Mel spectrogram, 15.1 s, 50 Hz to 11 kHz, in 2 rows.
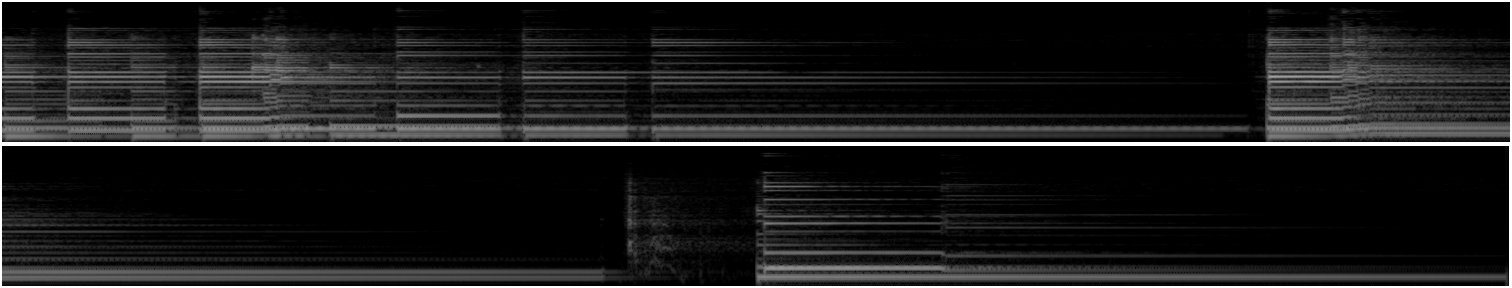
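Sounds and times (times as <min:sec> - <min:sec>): guitar music: 0:00.0 - 0:15.0.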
